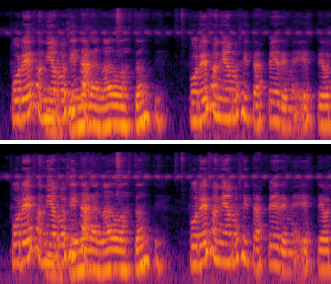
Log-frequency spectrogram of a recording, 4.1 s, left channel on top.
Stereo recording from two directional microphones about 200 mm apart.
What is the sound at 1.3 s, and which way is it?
Speech, 20° right (ahead or behind).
